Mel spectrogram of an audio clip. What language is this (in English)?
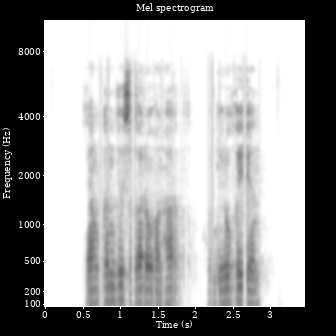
Bashkir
